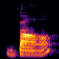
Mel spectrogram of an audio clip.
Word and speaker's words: bough: Every one of them ends with O-U-G-H, but each one is pronounced differently. Have a go. How many did you know? Listen as I say them. Though, through, bough, which is another word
